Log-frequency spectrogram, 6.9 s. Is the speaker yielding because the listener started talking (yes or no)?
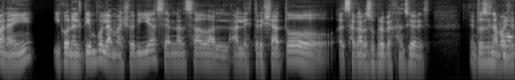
no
